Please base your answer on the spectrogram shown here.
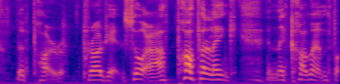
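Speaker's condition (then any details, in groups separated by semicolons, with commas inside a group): Cerebral palsy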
